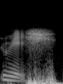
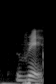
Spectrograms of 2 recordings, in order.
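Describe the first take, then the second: First: The syllable ends with an sh sound. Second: The syllable ends with an s sound. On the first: The speaker calls it wrong. "not rish" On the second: The speaker calls it right.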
